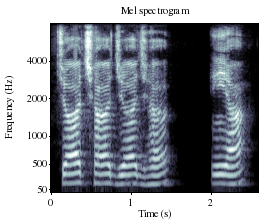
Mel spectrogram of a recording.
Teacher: च वर्ग च छ ज झ इया, इसका उच्चारण स्थान तालु है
